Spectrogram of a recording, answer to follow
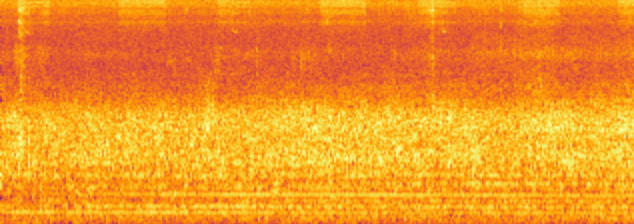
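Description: A steady, low engine-like drone over outdoor background noise.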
